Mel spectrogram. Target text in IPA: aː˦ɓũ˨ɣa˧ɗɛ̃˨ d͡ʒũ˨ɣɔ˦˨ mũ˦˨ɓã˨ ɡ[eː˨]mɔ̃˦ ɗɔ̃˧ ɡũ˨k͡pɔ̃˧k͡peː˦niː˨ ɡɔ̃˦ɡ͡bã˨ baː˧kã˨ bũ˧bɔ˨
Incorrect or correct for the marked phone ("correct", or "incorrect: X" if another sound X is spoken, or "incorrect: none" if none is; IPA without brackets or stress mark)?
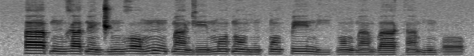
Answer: correct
